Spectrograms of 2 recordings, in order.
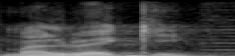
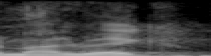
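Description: First: It ends with an added i vowel. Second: It ends on the consonant k.

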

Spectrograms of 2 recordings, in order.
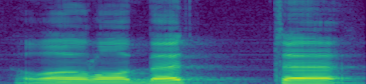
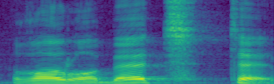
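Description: First: The two t sounds merge into one doubled t. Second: The two t sounds are pronounced separately. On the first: The speaker calls it right. "İkinci ta harfini şeddeliyoruz. Yani idgam ediyoruz" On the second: The speaker calls it wrong. "garabet, te şeklinde telaffuz etmek fevkalade zor"

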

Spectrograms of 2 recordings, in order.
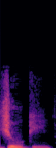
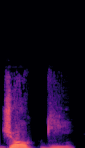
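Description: First: It begins with a j sound and u. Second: It begins with a j sound and o. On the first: This is the local Bengali form. "but in Bengal, in Eastern India, it's Jugi" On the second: This is the form used elsewhere in North India. "In other parts of North India, it's pronounced Jogi"

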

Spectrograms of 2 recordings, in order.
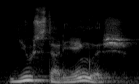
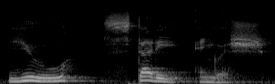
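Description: First: It is spoken at natural fast speed. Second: It is spoken fairly slowly. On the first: "al final las voy a decir como las diría a otro hablante nativo" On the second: "La primera vez media lento"

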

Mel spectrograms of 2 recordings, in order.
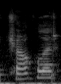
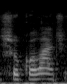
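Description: First: The word is said with English pronunciation. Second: The word is said with Portuguese pronunciation. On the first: "The way that we write it, it's the same. It's just the pronunciation that's different" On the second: "chocolate in Portuguese, we say this as chocolate"

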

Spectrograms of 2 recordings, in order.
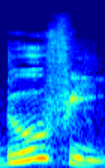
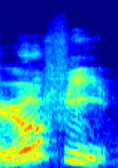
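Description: First: The first vowel sounds like a long 'u'. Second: The first vowel sounds like 'o'. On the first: The speaker calls it right. "ノンノンノン、ルーフィーってやってるんですよ" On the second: The speaker calls it wrong. "ルフィ役の人が、なんかロフィーってなっちゃうらしいんですね"

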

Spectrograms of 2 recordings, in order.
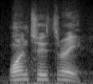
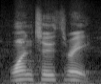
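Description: Both takes have the same delivery.

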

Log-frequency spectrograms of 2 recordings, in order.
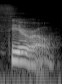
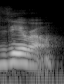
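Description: First: It begins with a hissing s sound. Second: It begins with a buzzing z sound. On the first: The speaker calls it wrong. "no zero" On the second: The speaker calls it right. "es zero"

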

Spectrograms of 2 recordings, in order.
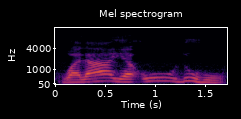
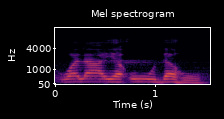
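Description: First: The d sound is followed by a 'u' vowel. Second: The d sound is followed by a non-'u' vowel. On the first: The speaker calls it right. "الدال مضمومة" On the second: The speaker calls it wrong. "وليس ولا يؤوده، يؤوده غير صحيح"

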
